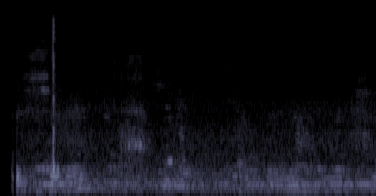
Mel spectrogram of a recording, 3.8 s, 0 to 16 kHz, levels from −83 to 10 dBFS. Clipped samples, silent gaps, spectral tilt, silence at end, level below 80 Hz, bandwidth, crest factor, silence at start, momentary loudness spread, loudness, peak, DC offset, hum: under 0.1%; none; -6 dB/octave; 0 s; -78 dBFS; 11 kHz; 26 dB; 0.1 s; 10 LU; -50 LUFS; -24 dBFS; under 0.1%; none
